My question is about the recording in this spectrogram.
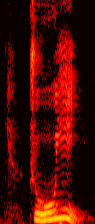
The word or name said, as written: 主意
